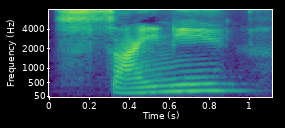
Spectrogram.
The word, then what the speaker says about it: sine: that s is y sin that rhymes with hiney which is stupid and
